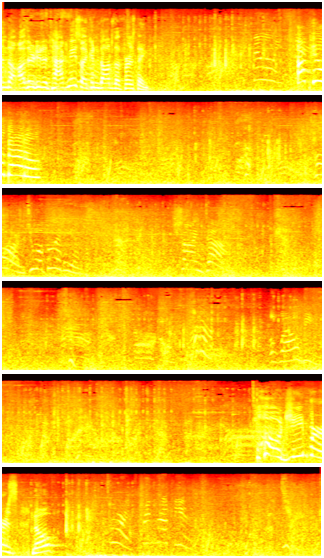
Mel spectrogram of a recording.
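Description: Game effects whoosh and crash as characters fight.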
